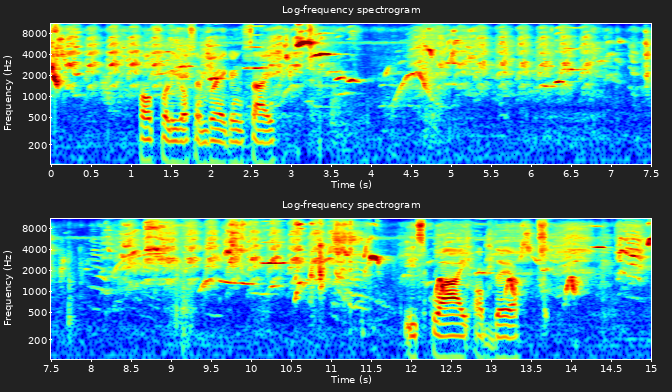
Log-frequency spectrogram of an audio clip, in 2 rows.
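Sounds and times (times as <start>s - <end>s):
rising whistled bird notes: 0.0s - 7.7s, 8.3s - 15.0s
birds chirping: 0.0s - 15.0s.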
